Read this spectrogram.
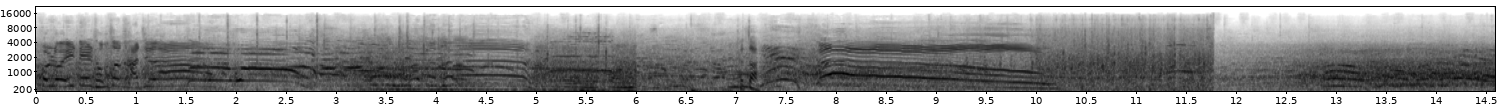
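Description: A large stadium crowd sings loudly.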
